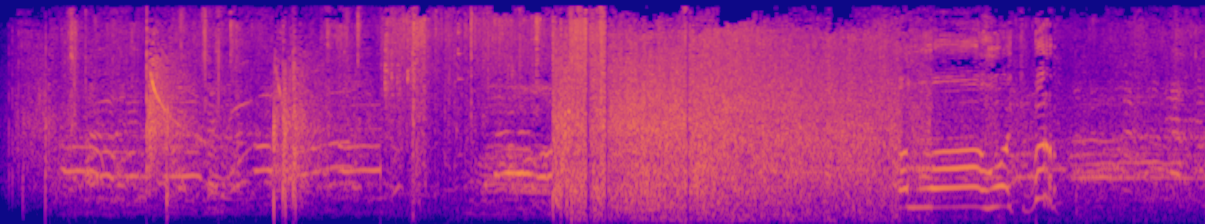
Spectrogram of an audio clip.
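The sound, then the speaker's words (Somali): Gunfire from heavy and light weapons during an attack at Xawaadley in Middle Shabelle: sharp cracks and booms, then a long dense burst of rattling fire, with a voice speaking over the shooting throughout. “amaliyadda istishaadiyada kadib waxaa bilaabanaya weerar culus oo la isku adeegsanayo hubka culus iyo midka fudud waxayna rasaastu mar qura dhagahooda ka dul shanqareysaa”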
